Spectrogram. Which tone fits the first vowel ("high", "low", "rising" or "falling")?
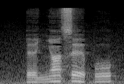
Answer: low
